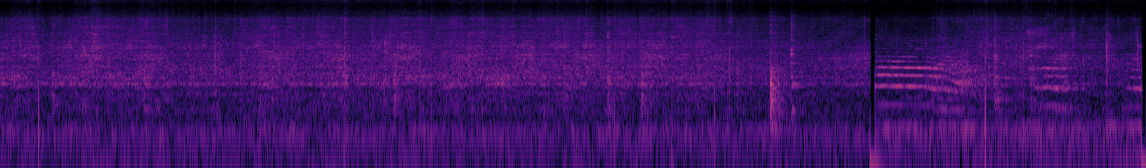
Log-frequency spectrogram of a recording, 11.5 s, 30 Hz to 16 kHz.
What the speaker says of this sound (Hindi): ये देखें 1 टेबल स्पून लहसुन अदरक का पेस्ट, इसको डाल के हम फ्राई करेंगे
